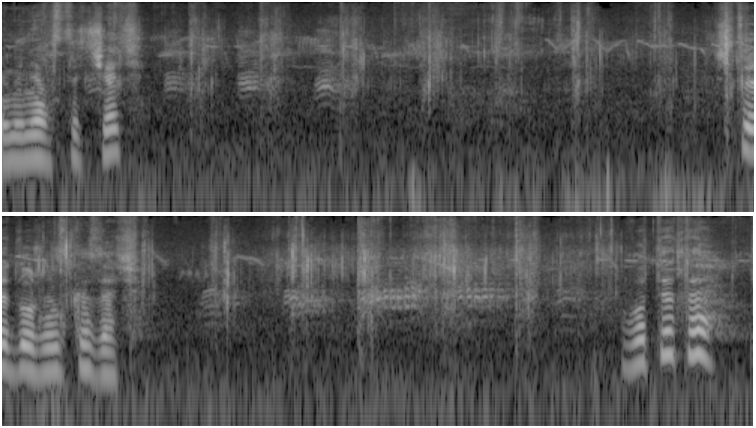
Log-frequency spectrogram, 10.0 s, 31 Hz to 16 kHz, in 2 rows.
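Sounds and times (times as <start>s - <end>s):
footsteps on wet dirt: 0.0s - 10.0s
drawn-out animal call: 6.3s - 9.1s.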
